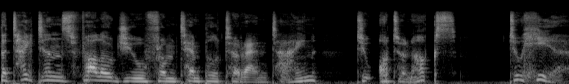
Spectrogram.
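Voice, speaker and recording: A man's put-on character voice, fairly high in pitch, at a fairly slow pace. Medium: audio drama. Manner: precise, calculating.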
